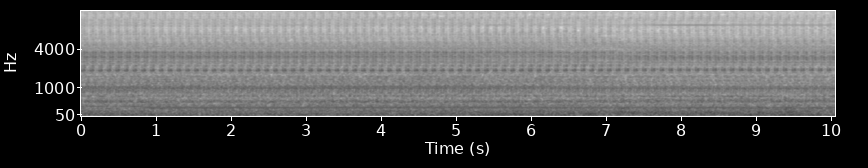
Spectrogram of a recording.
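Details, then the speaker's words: 2012 Prius V engine at steady idle after head gasket rebuild and computer replacement: uneven light knock roughly three per second through a busy buzz; owner hopes lifters are adjusting and it will clear up, cause unconfirmed. "not a good noise, but it's supposed to clear up, burn out."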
